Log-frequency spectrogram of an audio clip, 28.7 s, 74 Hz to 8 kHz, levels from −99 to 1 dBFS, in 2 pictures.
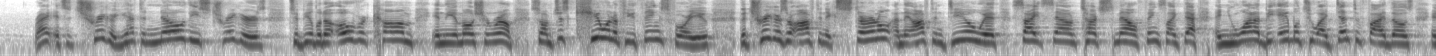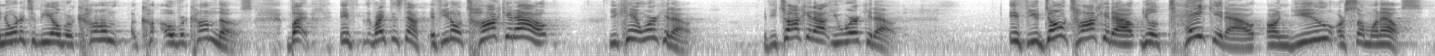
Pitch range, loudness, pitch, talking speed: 225-285 Hz, -29 LUFS, 250 Hz, 210 wpm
